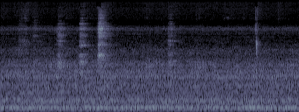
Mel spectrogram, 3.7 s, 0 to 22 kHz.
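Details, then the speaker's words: Top radiator fans on a Ryzen 7 5800X PC won't drop to a slower speed; steady low hum with constant airy whoosh, fans stuck at high speed, recorded about 30 cm away. "the top ones I can't get them to go down to a slower speed to make less noise so my biggest issue right now is when I close this down"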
